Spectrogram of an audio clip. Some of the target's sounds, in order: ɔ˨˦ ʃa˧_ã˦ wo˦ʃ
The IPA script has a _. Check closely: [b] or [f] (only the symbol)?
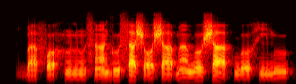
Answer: b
